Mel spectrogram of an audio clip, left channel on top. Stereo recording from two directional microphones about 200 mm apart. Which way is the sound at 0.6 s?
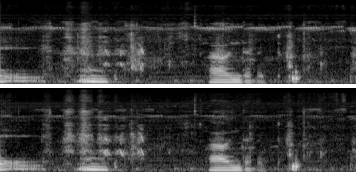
45° right (ahead or behind).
